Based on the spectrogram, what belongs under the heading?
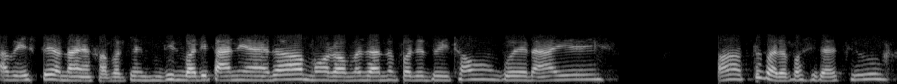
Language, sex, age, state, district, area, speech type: Nepali, female, 60+, West Bengal, Kalimpong, rural, conversation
